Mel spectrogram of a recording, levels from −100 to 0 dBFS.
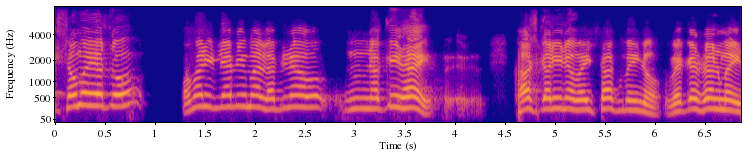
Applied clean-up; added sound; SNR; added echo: neural mask model Resemble Enhance denoiser.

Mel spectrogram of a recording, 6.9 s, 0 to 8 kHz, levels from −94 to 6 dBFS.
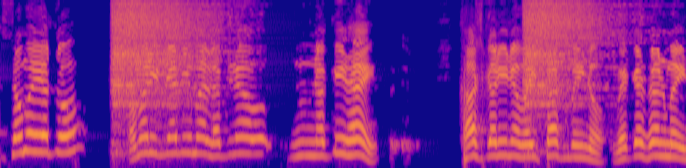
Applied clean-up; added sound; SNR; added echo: classical method spectral subtraction.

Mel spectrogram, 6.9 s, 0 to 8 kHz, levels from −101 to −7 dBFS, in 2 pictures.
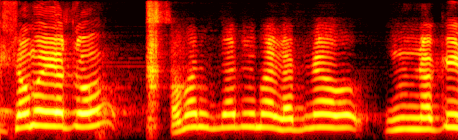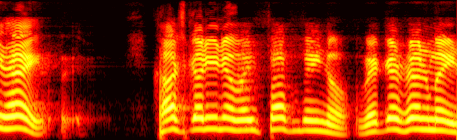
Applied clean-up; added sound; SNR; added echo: neural mask model DeepFilterNet 3.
